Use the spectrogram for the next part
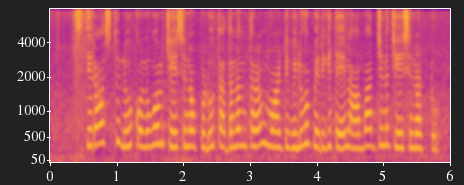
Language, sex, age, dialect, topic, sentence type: Telugu, female, 18-24, Utterandhra, banking, statement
